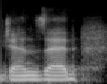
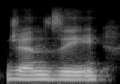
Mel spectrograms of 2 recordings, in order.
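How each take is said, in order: First: The Z is said the Canadian way, zed. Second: The Z is said the American way, zee.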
